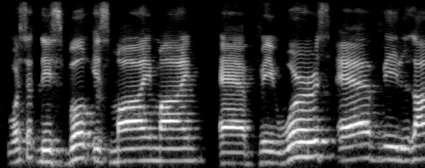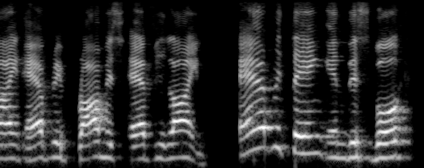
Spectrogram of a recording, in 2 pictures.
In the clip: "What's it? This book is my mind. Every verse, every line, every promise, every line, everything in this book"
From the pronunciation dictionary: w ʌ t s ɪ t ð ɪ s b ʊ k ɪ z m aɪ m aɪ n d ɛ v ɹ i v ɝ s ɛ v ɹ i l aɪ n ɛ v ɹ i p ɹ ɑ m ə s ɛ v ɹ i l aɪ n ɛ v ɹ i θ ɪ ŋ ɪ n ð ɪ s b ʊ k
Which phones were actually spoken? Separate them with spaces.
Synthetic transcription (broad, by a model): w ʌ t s ɪ t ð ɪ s b ʊ k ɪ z m aɪ m aɪ n d ɛ v ɹ i w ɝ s ɛ v ɹ i l aɪ n ɛ v ɹ i p ɹ ɑ m ə s ɛ v ɹ i l aɪ n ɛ v ɹ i t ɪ ŋ ɪ n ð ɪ s b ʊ k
